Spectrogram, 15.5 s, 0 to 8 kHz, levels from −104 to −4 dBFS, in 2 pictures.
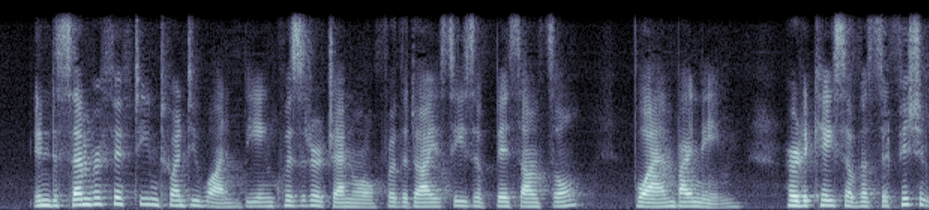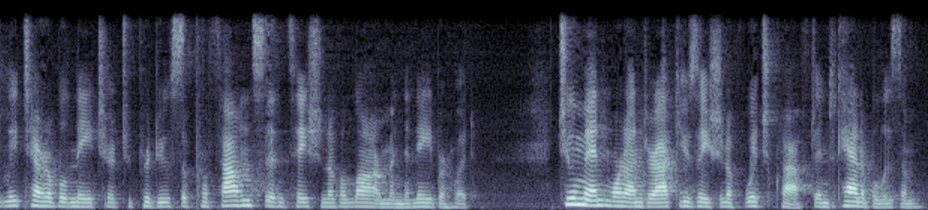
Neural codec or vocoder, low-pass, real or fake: codec, 16 kHz, 0.8 kbps, ZipCodec; 7.2 kHz; fake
